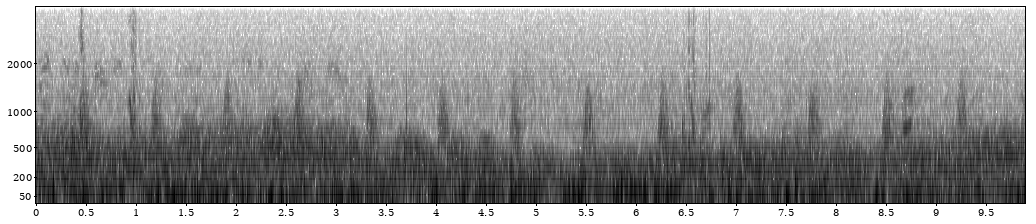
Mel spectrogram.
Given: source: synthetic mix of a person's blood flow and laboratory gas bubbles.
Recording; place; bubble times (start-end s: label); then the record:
Doppler ultrasound of blood flow; subclavian vein
0.22-0.53 s: bubbles
0.70-0.79 s: bubbles
0.82-1.07 s: bubbles
6.06-6.11 s: bubbles
6.44-7.15 s: bubbles
9.13-9.20 s: bubbles
9.88-9.90 s: bubbles
From the record:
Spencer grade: 2 (many but less than half of the cardiac periods contain bubble signals, singularly or in groups); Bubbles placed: anywhere in the cardiac cycle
